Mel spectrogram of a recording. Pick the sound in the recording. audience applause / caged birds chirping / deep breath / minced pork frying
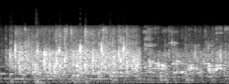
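audience applause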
